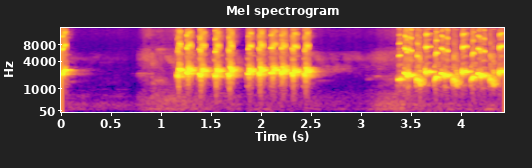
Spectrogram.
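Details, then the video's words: Sooty-headed bulbul singing a long rambling phrase used as a lure to prompt other bulbuls to sing: a brief note, then a quick run of repeated bright chirps, a pause, and a second rapid burbling warbled burst. "trucukan gacor ROPEL PANJANG pancingan trucukan agar bunyi"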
